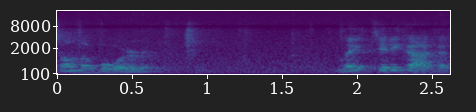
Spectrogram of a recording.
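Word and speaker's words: Titicaca: snickering but we can't get around it Lake titty Kaka it's yeah I know I know come on we're not teenagers that's how it's pronounced it borders Peru and Bolivia it's the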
